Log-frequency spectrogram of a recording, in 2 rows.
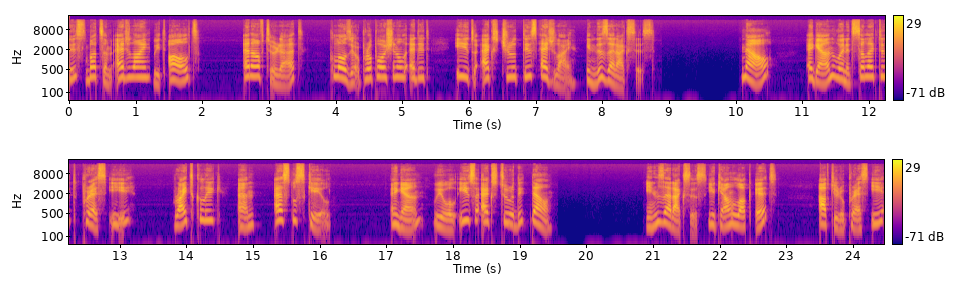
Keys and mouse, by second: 1.4 alt+click, 2.0 middle click, 2.8 middle click, 3.7 KP_1, 4.2 g, 4.2 z, 5.6 click, 5.9 e, 6.3 z, 7.9 click, 8.3 middle click, 11.7 e, 14.8 click, 15.5 s, 18.3 click, 19.5 e, 20.5 z, 23.5 click, 24.3 middle click.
